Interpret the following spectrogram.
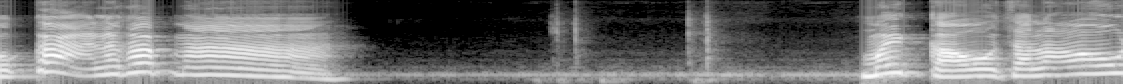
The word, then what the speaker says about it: เก๊า: แค่ นี้ อาจ จะ อ่าน ว่า เขา นะ ครับ ไม่ ใช่ ครับ มา ตัว ค ควาย เนี่ย มัน ยืม เอา มา เป็น ตัว กล้า นี่ นะ ครับ อ่าน ว่า เก๊า นะ ครับ มา นอก จาก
